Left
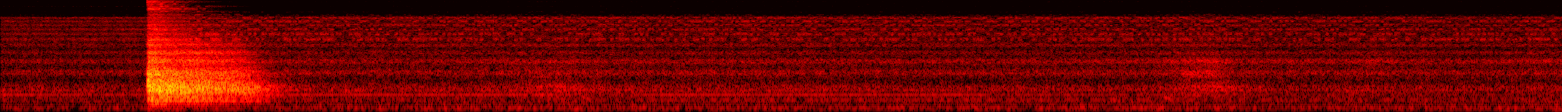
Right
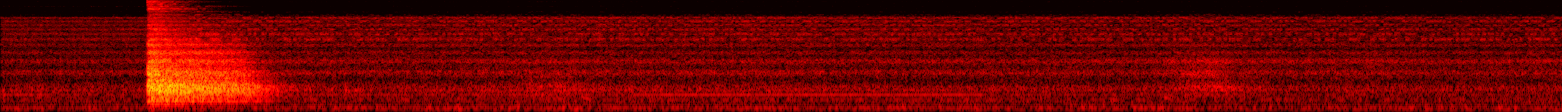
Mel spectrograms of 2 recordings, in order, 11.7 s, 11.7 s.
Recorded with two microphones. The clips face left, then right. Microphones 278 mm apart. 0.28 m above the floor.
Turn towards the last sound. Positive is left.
turn(degrees=-20)  # may be behind; listen again after turning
